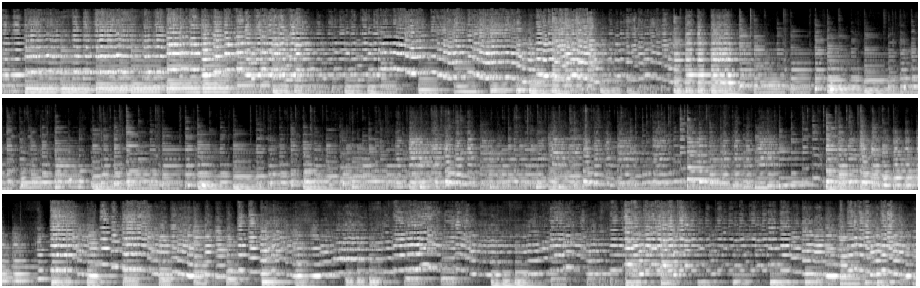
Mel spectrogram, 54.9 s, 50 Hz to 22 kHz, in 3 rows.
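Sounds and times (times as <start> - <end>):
violin quick runs: 0.0 - 15.4, 25.8 - 34.2, 34.8 - 54.9
classical guitar chords: 0.0 - 54.9.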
